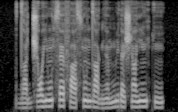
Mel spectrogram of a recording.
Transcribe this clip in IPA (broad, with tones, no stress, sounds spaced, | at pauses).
d a˧ d͡ʒ ɔ˦ j ũ˦ s ɛ˦ f a˧ s ũ˦ d a˦˨ ɡ ɛ̃˧ m i˦ ɾ ɛ˧ ʃ ã˦ j ĩ˦ k ĩ˦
